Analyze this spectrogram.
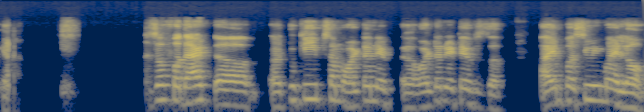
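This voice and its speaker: Moderate pace with long, frequent pauses, an Indian accent and ordinary pitch variation, in a dry, close recording with no echo. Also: man, high pitch for a man. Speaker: law student. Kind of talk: interview answer.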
